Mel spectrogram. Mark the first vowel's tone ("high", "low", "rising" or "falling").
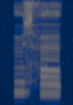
high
